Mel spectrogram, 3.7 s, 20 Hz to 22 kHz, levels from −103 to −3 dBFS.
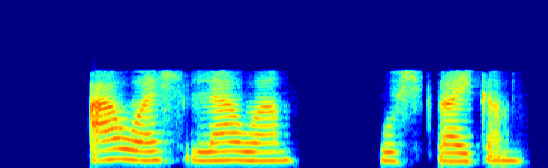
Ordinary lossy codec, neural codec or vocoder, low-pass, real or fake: AAC, 16 kbps; none; 7.2 kHz; real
